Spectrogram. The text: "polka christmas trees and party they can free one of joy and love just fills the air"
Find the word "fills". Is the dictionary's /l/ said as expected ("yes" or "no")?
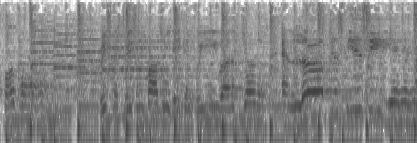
no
